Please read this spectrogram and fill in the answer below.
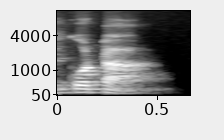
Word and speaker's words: quota: ও মানে কোনো ধরনের কোঠাই নাই এখন? না, কোঠা না, উচ্চারণ হচ্ছে কোটা, QUOTA, কোটা, নট কোঠা। রুম, কক্ষ, কোঠা, এই কোঠা না, কোটা, QUOTA।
